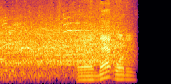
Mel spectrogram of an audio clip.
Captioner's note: cheering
